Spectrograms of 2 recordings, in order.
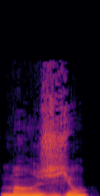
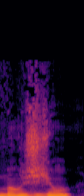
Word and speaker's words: mangions: Nous mangions, vous mangiez. Now, I works the same way in French as E. It keeps the G soft.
